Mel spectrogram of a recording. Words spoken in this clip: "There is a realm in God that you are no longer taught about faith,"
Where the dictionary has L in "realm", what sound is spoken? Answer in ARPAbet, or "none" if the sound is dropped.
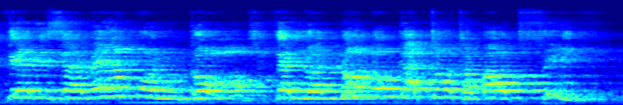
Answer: none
